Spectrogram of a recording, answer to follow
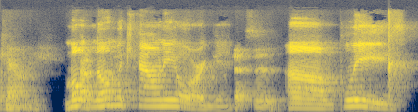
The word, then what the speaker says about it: Multnomah: Multnomah County. Multnomah County, Oregon.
